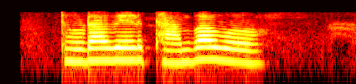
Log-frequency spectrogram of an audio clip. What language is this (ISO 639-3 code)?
mar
